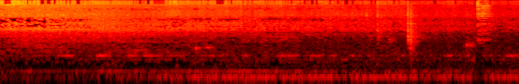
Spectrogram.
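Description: A glass of water hits hot spices (salt and red chilli) in a pan for raw mango chutney, giving a loud, continuous hiss and sizzle that slowly eases, with a couple of brief utensil knocks near the end.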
